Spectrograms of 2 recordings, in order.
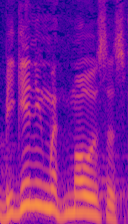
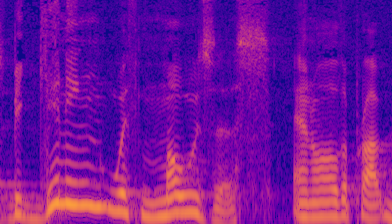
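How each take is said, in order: First: Beginning lifted higher and leaned on; stress on Beginning. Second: Said in the usual way. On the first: Shown as a demonstration. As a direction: land hard on the word Beginning. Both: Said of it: "And it says".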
